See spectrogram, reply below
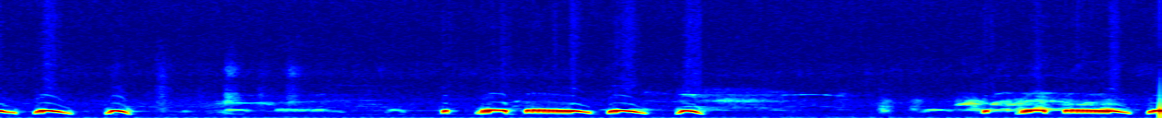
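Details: Spotted dove kept as a decoy to stir rival doves into cooing: deep arched coo notes delivered in short bursts of two to four, some drawn out longer, with quiet chirps and murmurs in the pauses.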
